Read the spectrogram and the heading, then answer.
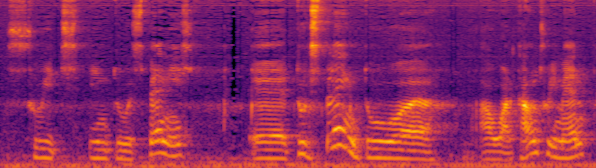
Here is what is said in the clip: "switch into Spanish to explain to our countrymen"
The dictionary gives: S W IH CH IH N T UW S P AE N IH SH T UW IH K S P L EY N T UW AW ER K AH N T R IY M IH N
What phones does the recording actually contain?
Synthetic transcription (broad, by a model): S W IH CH IH N T UW S P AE N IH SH T UW IH K S P L EY N T UW AW ER K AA N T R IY M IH N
